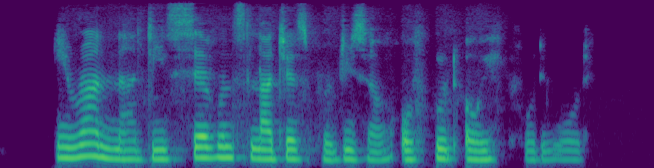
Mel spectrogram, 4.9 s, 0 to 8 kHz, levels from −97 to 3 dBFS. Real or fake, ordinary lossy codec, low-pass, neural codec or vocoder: fake; none; none; codec, 16 kHz, 6 kbps, DAC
